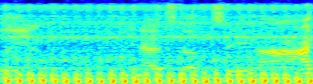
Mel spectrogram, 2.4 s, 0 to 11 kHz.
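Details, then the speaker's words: 2015 Can-Am DS250 ATV, single cylinder, after carburetor and jets cleaned (previously ran rough, wouldn't idle, sat with dead battery); even thump about ten beats a second, no misses, no smoke; normal healthy idle. "yeah it ain't smoking or nothing motor sounds healthy on it"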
